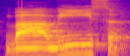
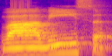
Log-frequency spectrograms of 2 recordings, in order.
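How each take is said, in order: First: The word begins with a 'b' sound. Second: The word begins with a 'v' sound.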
